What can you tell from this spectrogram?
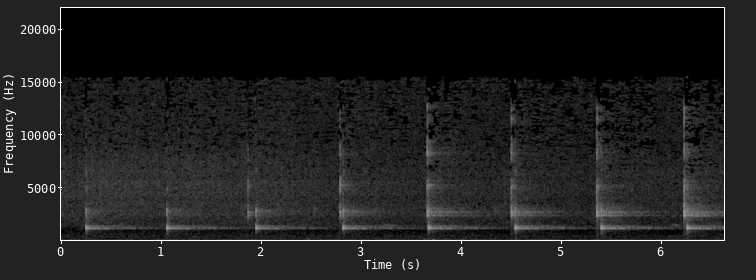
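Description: Wooden clapsticks struck in a slow, steady beat: eight sharp clicks, a little more than one a second, each with a short ringing tone, as the opening of an Aboriginal-style music track.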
